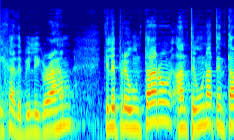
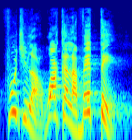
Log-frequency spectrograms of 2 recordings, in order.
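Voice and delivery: mock rejection; 6 dB louder than usual. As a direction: shoo God away with exaggerated distaste. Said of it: "Ustedes le dijeron a Dios".

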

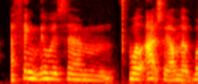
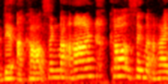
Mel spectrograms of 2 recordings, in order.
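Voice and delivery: mild mock panic, higher and louder; retold panic; 5 semitones higher, 5 dB louder than usual. Singer realising mid-song the key is too high, mock panicking. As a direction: blurt it out like a panicked inner voice.

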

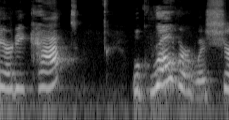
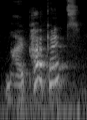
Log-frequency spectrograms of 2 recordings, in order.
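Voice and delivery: usual speaking voice

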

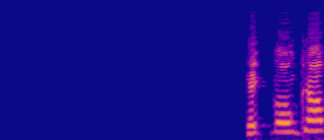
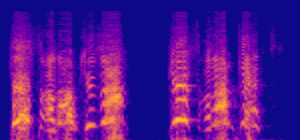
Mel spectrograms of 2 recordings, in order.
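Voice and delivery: much higher, louder urgent yell; frantic shout; 12 semitones higher, 7 dB louder than usual. Real, not acted. Gamer urging a teammate to finish the enemy, frantic shout. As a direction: scream the command, frantic.

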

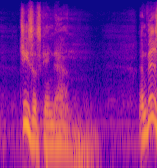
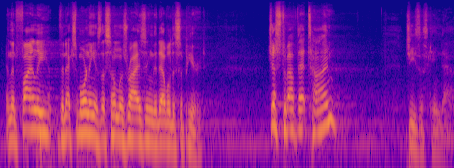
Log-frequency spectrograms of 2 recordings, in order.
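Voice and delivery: normal talking voice

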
